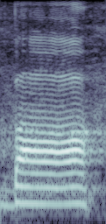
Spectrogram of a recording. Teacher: با ہمارے اوپر اور نیچے والے ہونٹ کو ملانے سے ادا ہوتا ہے۔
